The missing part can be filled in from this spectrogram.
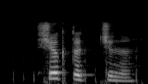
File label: "сьӧктӧдчыны", Komi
